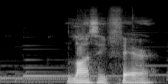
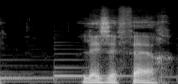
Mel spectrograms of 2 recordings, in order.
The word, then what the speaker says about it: laissez faire: If you noticed, I pronounced laissez faire the English way, laissez faire. I'm not an expert in French, although it is a language that I'm currently learning, but the French pronunciation would be laissez faire, laissez faire. In English, we would pronounce it as laissez faire.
